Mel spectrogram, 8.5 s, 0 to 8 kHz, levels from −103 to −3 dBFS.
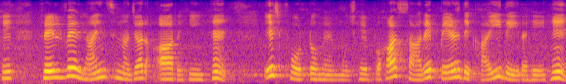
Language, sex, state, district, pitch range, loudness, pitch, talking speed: Hindi, female, Madhya Pradesh, Katni, 180-245 Hz, -19 LUFS, 215 Hz, 125 wpm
